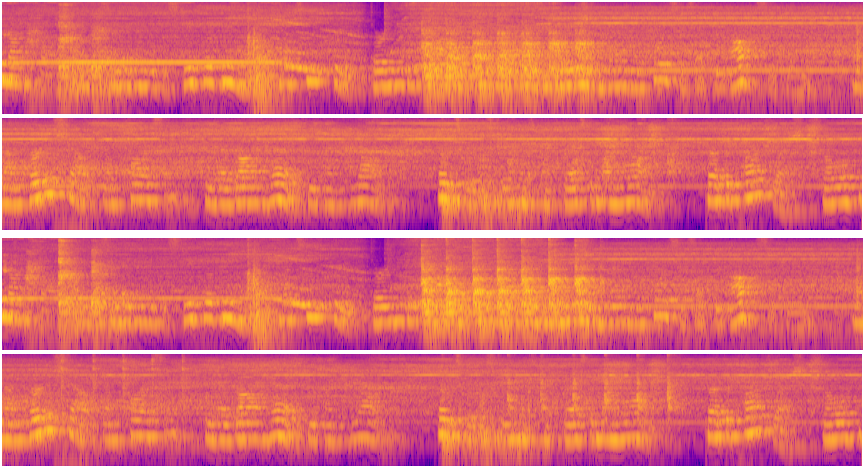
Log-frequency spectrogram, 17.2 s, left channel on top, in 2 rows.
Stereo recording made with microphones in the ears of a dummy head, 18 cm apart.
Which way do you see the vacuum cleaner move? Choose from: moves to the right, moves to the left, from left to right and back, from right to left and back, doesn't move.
doesn't move.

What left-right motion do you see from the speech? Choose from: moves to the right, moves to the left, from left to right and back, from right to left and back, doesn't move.
doesn't move.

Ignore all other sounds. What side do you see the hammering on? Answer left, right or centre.
right.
